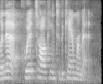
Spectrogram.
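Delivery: normal talking voice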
